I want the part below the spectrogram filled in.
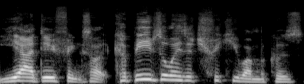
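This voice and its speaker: A man with a London accent speaks in a dark, mellow tone, his pitch swinging very widely, on a very clean recording with a silent background. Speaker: sports YouTube host. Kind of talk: live Q&A chat reading audience comments. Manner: casual, with many fillers and repetitions.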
